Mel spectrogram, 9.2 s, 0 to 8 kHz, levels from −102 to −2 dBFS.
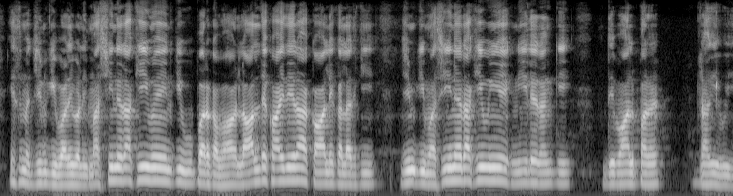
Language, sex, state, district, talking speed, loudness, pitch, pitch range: Hindi, male, Maharashtra, Nagpur, 230 wpm, -23 LUFS, 130 Hz, 120-150 Hz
